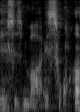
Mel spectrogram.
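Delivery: slow, drawn-out whisper close into the ear. Retelling a meme video where Shrek leans in: imitating Shrek whispering. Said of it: "whispering in his ear".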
